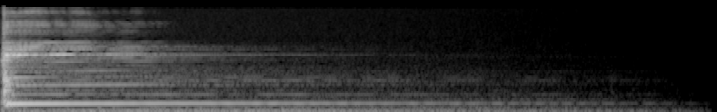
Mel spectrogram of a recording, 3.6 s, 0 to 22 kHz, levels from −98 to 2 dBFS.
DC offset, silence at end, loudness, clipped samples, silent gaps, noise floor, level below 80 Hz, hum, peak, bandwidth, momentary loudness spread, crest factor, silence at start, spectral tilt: under 0.1%; 1.4 s; -27 LUFS; under 0.1%; none; -67 dBFS; -52 dBFS; none; -4 dBFS; 16 kHz; 26 LU; 28 dB; 0 s; -1.5 dB/octave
